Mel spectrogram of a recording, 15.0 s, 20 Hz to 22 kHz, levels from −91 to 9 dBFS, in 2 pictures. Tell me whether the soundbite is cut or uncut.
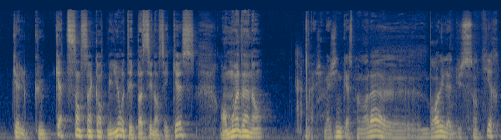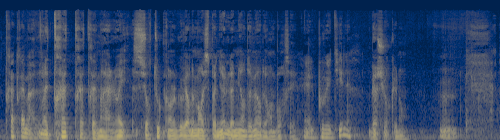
uncut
